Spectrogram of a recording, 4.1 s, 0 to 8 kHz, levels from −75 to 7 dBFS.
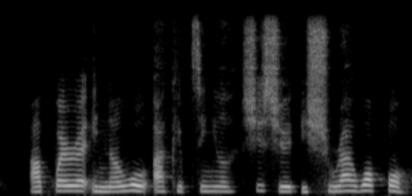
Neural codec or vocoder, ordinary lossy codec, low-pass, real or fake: codec, 16 kHz, 0.5 kbps, X-Codec, HuBERT features, trained on LibriSpeech; none; 7.2 kHz; fake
